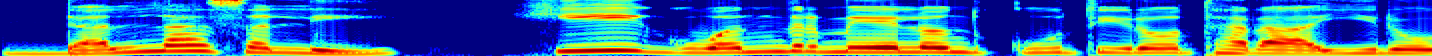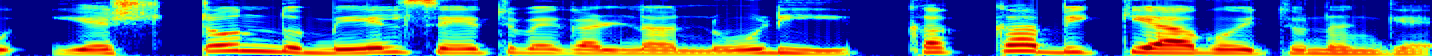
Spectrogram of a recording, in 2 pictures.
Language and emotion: Kannada, surprised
